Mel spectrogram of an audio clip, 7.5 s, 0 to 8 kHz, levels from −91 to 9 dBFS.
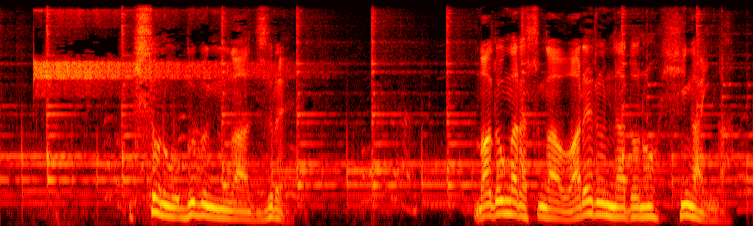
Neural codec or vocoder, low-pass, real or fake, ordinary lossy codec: none; 7.2 kHz; real; none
